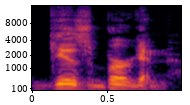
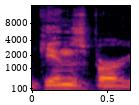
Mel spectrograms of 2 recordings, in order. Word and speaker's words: Gisbergen: But Shane Van Gisbergen, very hard name to pronounce. Gisbergen. I keep wanting to call him Ginsburg, of course, after the late Supreme Court justice.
